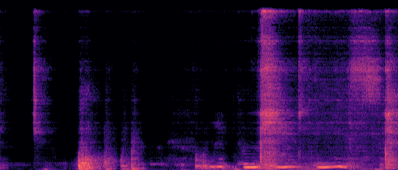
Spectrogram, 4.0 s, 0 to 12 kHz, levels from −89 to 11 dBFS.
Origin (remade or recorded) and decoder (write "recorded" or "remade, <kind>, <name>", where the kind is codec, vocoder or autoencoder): remade, codec, SNAC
